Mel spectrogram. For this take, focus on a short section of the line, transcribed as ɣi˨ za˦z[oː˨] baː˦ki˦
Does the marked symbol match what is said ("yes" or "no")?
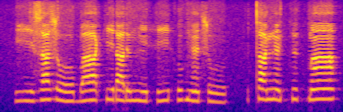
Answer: yes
